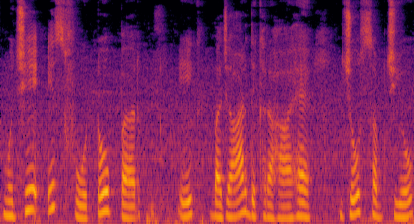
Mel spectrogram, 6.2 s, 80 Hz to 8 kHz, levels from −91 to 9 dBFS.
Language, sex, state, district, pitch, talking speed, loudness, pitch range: Hindi, female, Madhya Pradesh, Katni, 180 Hz, 105 wpm, -16 LUFS, 165-205 Hz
